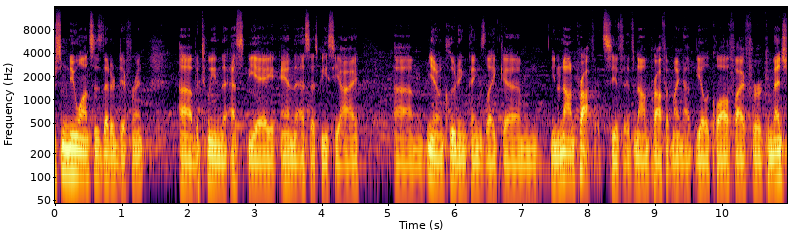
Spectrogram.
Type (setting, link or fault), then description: setting, busy venue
